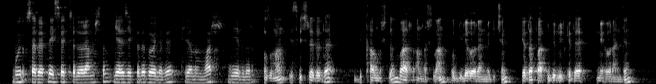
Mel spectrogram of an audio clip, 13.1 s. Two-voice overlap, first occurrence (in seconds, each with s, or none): none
